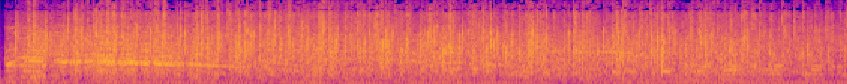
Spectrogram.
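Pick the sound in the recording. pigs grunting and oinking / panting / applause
applause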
